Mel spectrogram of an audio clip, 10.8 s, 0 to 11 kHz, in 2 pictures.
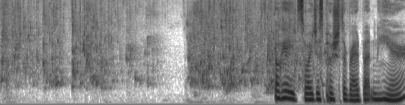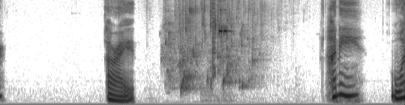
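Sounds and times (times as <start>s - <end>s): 
water splashing and sloshing in a small bath while bathing an infant: 0.0s - 4.7s, 7.5s - 9.4s
speech: 3.7s - 5.5s, 6.8s - 7.3s, 9.8s - 10.7s.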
